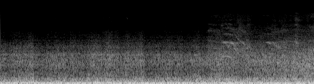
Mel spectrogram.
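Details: A loud, steady low engine rumble of a moving vehicle, with no animal calls.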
